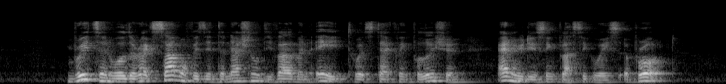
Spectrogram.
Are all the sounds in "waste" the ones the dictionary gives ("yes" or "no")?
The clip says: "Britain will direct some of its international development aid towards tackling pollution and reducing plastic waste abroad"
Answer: no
